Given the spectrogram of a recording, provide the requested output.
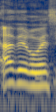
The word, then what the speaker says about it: Averroès: Averroès et Rosa Parks, c'est juste comme j'ai prononcé? Oui, Averroès et Rosa Parks, c'est juste, c'est le nom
